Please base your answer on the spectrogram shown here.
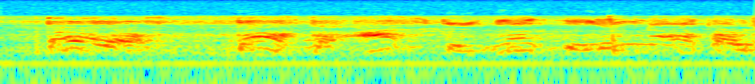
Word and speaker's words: Doyle: Dole or D? How do you pronounce your name? Doyle.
